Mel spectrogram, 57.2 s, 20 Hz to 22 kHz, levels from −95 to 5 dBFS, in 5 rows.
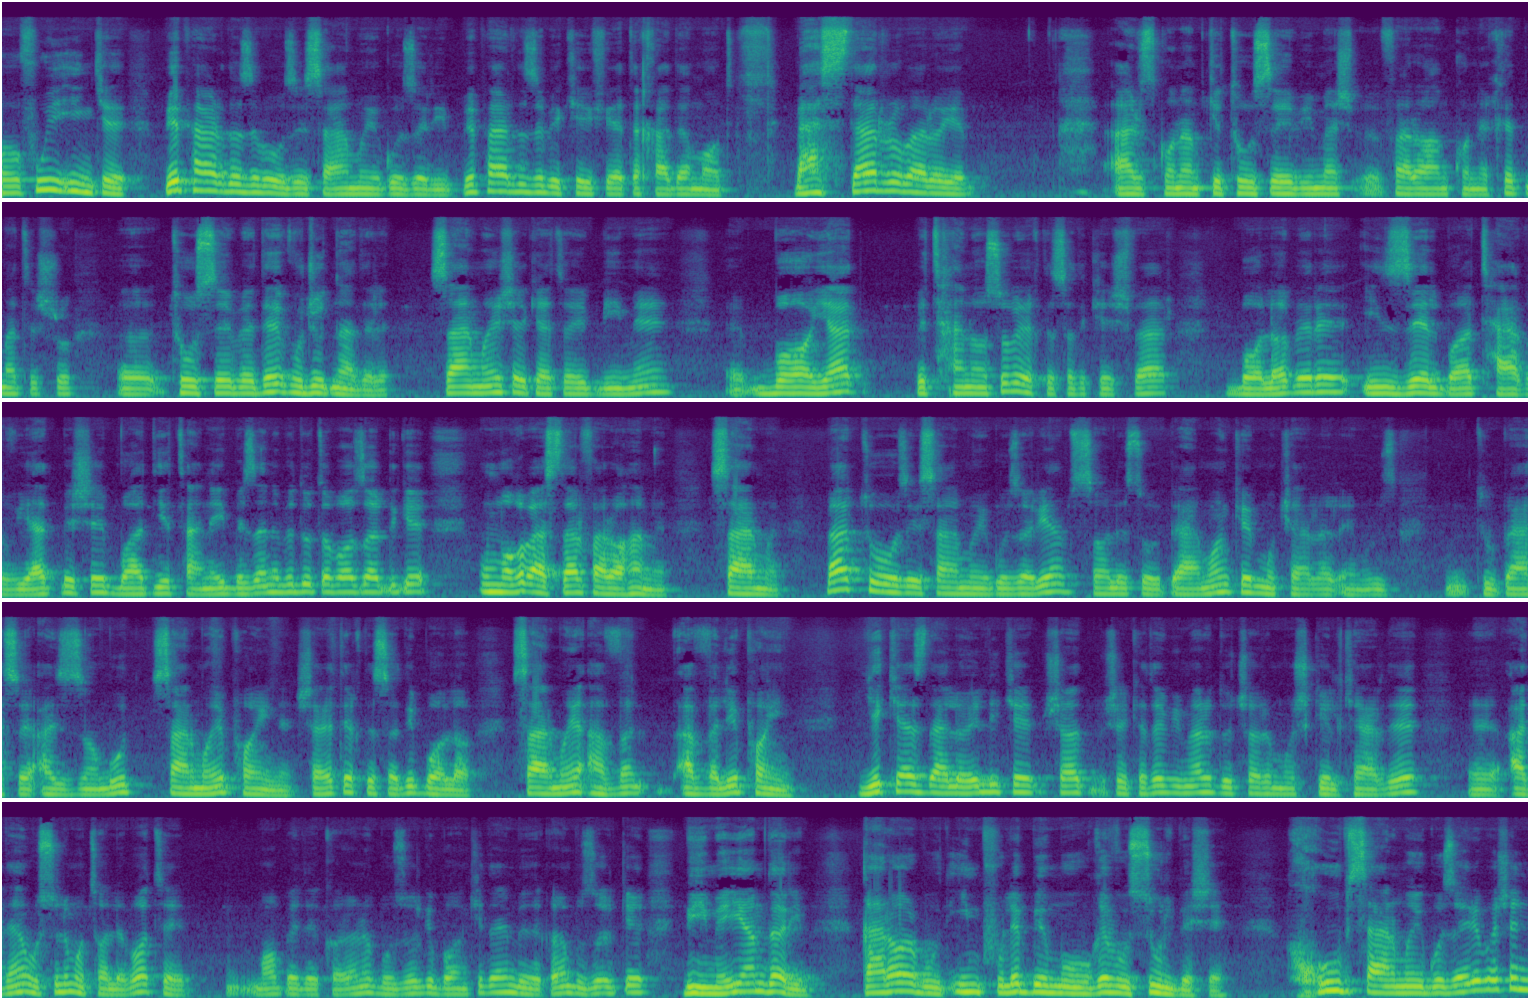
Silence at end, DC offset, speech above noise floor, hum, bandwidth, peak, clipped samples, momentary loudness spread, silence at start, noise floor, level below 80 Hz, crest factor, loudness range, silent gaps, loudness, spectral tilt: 0 s; under 0.1%; 33 dB; none; 16 kHz; 0 dBFS; under 0.1%; 10 LU; 0 s; -48 dBFS; -48 dBFS; 14 dB; 5 LU; none; -16 LUFS; -6.5 dB/octave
